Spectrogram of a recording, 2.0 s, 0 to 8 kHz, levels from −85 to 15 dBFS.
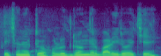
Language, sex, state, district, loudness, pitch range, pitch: Bengali, male, West Bengal, Cooch Behar, -13 LUFS, 130-140 Hz, 135 Hz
